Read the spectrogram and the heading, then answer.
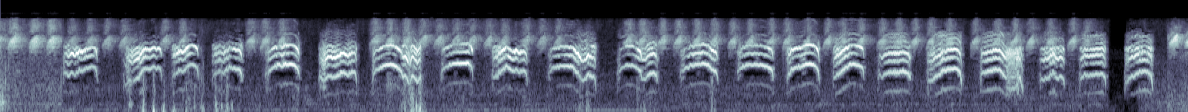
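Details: A sooty-headed bulbul in breeding condition gives excited calls, a rapid run of bright, arched, chattering notes about two per second, used as a lure to draw small birds near; a few clicks and a brief low hum are also heard.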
